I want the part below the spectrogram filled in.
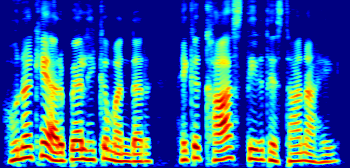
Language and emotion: Sindhi, neutral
